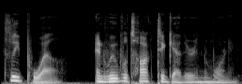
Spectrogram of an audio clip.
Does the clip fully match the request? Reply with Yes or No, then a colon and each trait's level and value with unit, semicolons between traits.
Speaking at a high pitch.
No: low, 110 Hz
